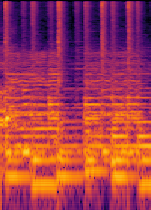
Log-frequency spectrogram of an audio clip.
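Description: A small acoustic band plays a short instrumental bar between sung lines: a strummed acoustic guitar, upright bass notes and a lap-played guitar, over a steady beat of sharp hits about four a second.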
